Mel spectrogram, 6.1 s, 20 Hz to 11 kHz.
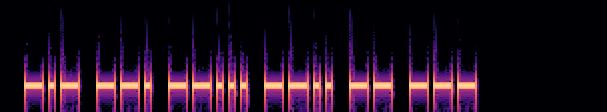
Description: Morse code, heard as a keyed tone, about 20 wpm, 700 Hz. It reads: KG7ZMO
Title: USA Call Signs - 6 Characters - 2x Character Spacing - 20wpm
